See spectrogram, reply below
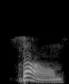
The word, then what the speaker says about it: Psalms: With that being said, let's go to Psalms, P-S-A-L-M. That's how you spell Psalm, okay? The P is silent. P-S-A-L-M. Psalms, chapter 147.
